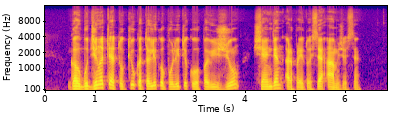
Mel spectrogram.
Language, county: Lithuanian, Klaipėda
